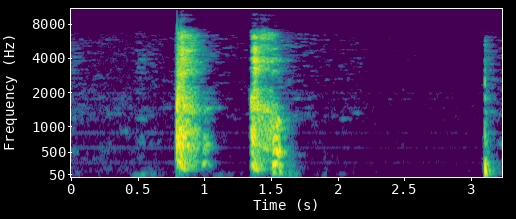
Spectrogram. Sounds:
Cough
